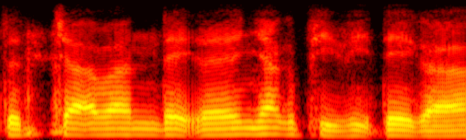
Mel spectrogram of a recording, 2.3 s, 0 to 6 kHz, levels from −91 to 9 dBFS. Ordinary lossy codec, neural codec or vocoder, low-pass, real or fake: none; codec, 16 kHz in and 24 kHz out, 1 kbps, XY-Tokenizer; 5.4 kHz; fake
